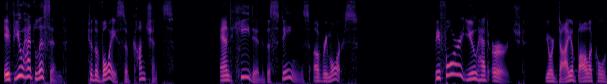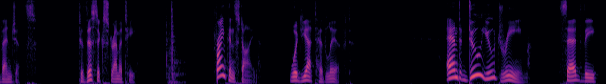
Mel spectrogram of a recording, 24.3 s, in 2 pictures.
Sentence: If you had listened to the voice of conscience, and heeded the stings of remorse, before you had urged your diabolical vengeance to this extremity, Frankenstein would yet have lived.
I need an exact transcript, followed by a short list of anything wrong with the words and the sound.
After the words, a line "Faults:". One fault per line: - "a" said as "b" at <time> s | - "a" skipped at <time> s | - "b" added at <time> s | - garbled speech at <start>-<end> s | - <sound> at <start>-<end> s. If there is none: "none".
If you had listened to the voice of conscience, and heeded the stings of remorse, before you had urged your diabolical vengeance to this extremity, Frankenstein would yet have lived. "And do you dream?" said the
Faults:
- thud at 15.4-15.9 s
- "And do you dream said the" added at 21.0 s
